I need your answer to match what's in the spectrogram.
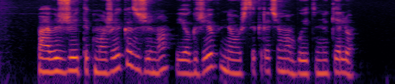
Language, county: Lithuanian, Klaipėda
